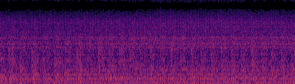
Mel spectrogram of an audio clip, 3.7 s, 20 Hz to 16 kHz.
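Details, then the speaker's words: 2008 Scion xB 2.4L misfiring and shaking at idle, smoothing out when revved; stumbling, lumpy beat over steady engine roar despite new plugs, coils and fuel pump and AC compressor bypassed; owner suspected vacuum leak, cause was leaking fuel injector seals. "and it still has this crazy shake at idle that won't go away when I gas it up the shaking goes away and the misfire goes away but at idle it misfires sounds like a vacuum leak but I have no idea"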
